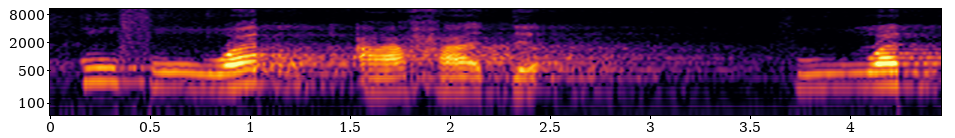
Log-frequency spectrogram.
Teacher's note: Wannya itu idhar mudah ya, mudah aja. Jadi harus jelas dan tidak panjang ya.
